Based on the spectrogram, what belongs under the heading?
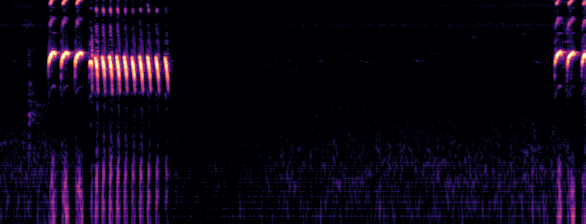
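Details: Sooty-headed bulbul (kutilang) singing at full energy, its song stuffed with isian filler phrases: two bright bursts, each of a few sharp, upward-flicked high whistles, one then running into about a dozen rapid clipped notes, between long quiet pauses.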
